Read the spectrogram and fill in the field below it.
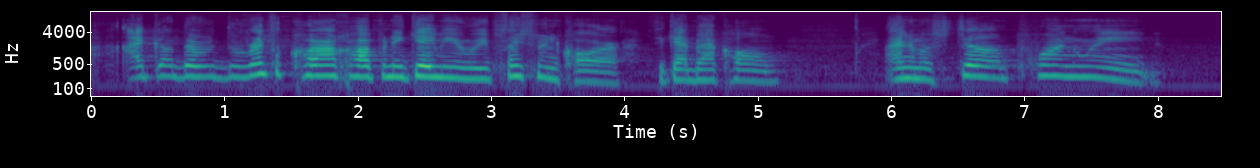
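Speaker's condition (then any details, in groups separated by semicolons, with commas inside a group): Cerebral palsy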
